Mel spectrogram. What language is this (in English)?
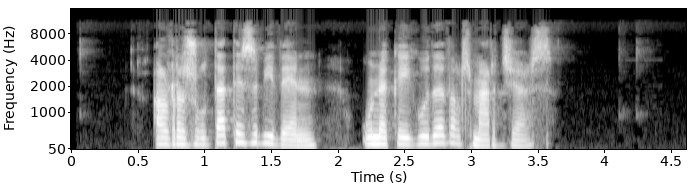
Catalan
